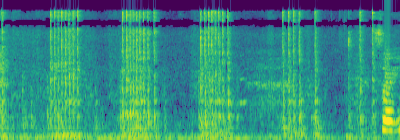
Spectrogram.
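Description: A paper towel roll being wound back up on its wall-mounted holder: a run of short papery rustles as the loose sheet is rolled in, over a low rumble of wind.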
